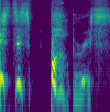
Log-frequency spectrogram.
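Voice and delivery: furious, angry hissed words. Reading a story aloud, a furious character hisses at another. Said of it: "he hissed".

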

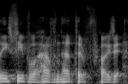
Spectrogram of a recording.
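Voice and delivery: plain

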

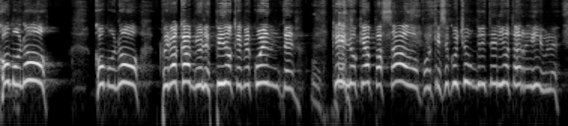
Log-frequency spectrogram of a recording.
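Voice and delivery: very high, squeaky little cartoon mouse voice. Playing a farmer who calls to the travellers, in a cartoon mouse voice. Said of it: "¡Es Mickey!".

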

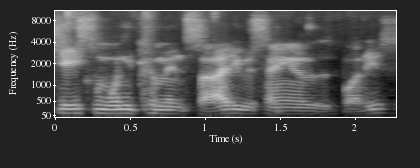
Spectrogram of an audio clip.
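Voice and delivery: ordinary talk, nothing marked

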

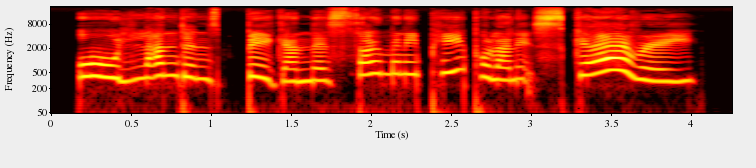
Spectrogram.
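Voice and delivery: very high, insulting, mocking put-on woman's voice. Reading a scene where a man mocks a woman's fear: mocking high impression of a woman. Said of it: "His voice rises a few octaves".

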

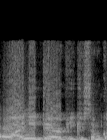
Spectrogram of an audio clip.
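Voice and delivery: normal talking voice

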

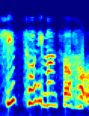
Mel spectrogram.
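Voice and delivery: voice cracking at a high pitch. Answering a question about their daughter's age, voice cracking. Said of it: "My voice cracks".

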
